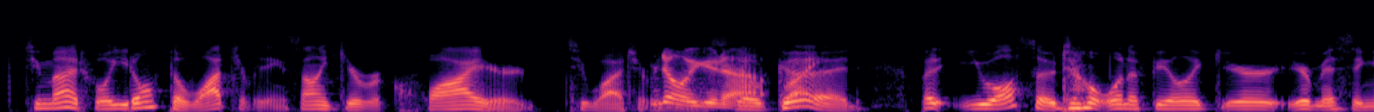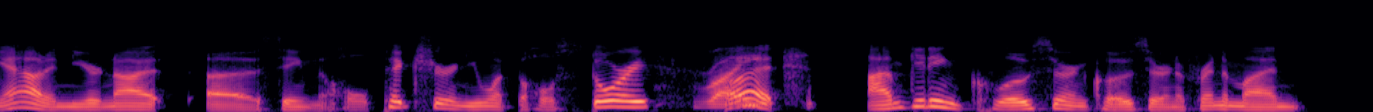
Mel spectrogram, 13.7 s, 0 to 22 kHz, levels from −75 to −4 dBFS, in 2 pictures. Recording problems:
muffled; very; fading above 1.5 kHz

